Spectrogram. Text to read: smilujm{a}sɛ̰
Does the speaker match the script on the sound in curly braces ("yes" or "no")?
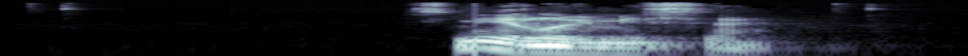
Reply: no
